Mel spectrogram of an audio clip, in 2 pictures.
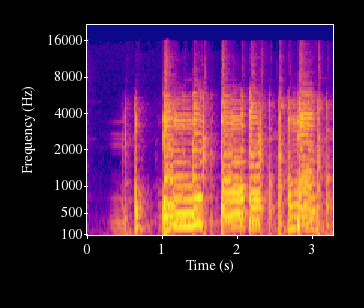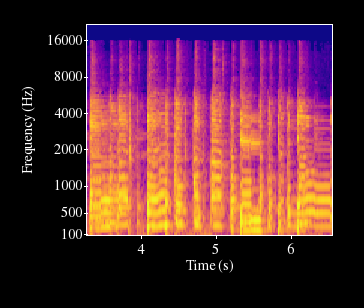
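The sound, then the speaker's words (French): Electric guitar playing a run of bright, chiming chords and notes with a very light vibrato shimmer that gives a chorus-like effect without a chorus, and a wash of reverb, sustained and fairly loud, with no voices. “toujours avec un petit vibrato très léger, mais parce que D'accord. ça permet d'avoir un effet chorus sans chorus en fait”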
